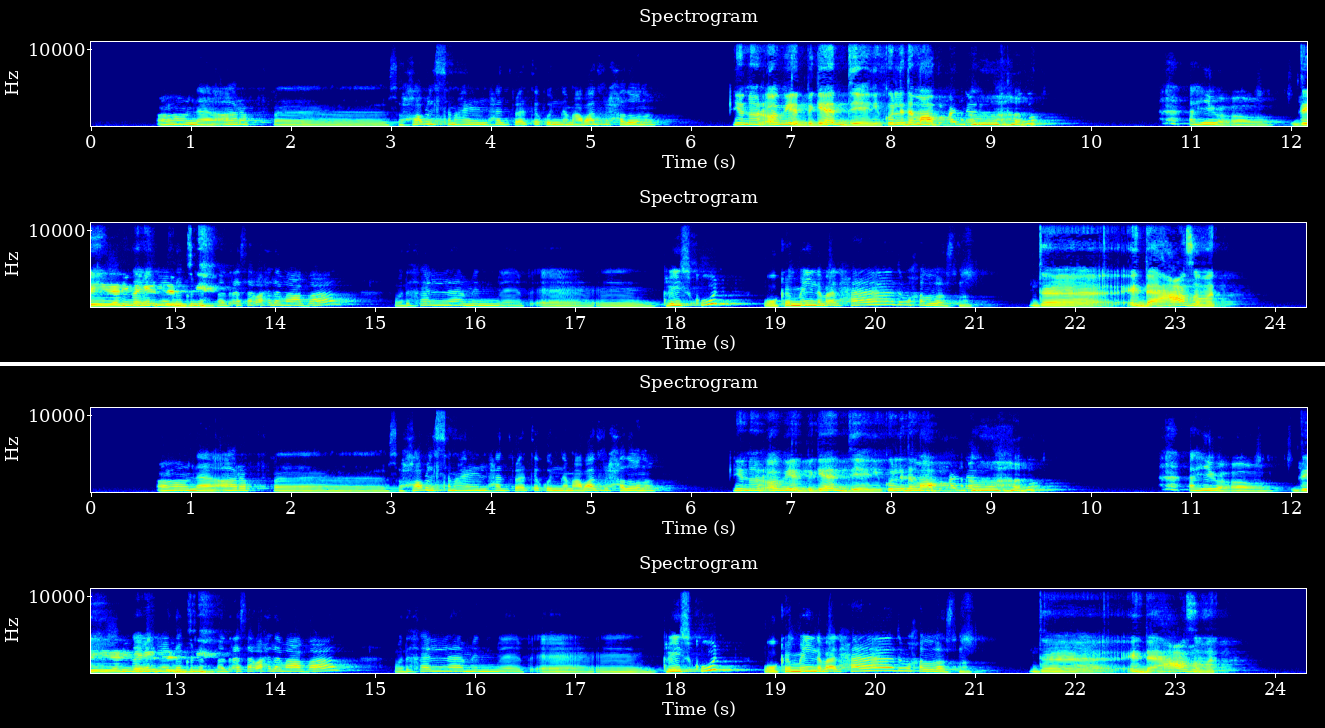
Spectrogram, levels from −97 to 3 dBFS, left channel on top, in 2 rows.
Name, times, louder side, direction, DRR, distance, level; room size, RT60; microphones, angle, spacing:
voice 1, 0.7-5.6 8.2-8.4 8.7-9.5 10.7-11.8 12.2-14.7 15.2-18.6 18.9-21.0, right 1 dB, 20° right, 1.3 m, -34 dB
voice 2, 6.4-9.4 12.0-13.4 21.5-23.4, left 3 dB, 40° left, 2.2 m, -31 dB
27.5 x 22.0 x 8.1 m
head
